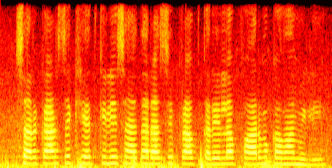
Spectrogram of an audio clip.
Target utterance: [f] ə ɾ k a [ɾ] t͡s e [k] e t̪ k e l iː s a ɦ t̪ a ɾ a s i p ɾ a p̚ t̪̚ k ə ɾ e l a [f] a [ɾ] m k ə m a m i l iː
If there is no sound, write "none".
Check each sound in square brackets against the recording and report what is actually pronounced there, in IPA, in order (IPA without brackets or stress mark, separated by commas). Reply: s, ɾ, kʰ, f, ɾ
